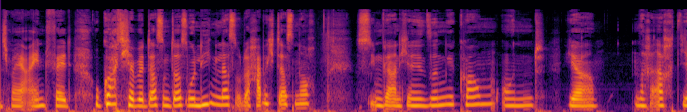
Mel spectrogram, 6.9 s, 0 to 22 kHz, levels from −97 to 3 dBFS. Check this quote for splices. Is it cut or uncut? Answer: cut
